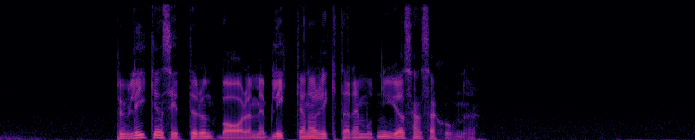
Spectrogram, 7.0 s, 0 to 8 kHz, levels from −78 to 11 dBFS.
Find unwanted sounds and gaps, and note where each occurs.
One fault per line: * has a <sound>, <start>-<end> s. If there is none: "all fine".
all fine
